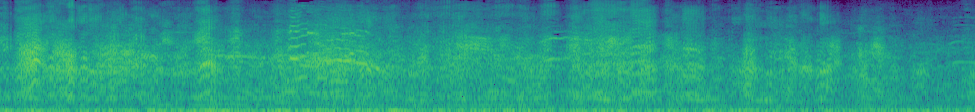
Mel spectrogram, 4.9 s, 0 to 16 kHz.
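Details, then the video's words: Gulls by the hundreds at a pier outside Bangkok, Thailand, fed by visitors: an unbroken din of high cries and squeals blends with crowd noise and low rumble. "1000 Seagulls Crowds"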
